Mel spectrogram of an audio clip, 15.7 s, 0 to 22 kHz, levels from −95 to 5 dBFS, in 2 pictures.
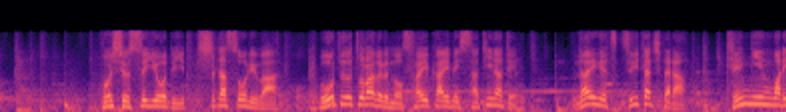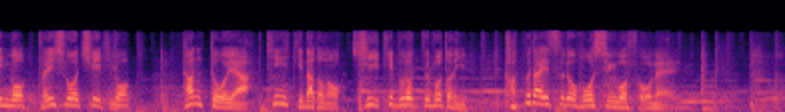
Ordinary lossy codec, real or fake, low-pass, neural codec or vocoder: none; fake; none; codec, 16 kHz, 0.5 kbps, FunCodec, trained on Chinese and English, 25 frames a second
